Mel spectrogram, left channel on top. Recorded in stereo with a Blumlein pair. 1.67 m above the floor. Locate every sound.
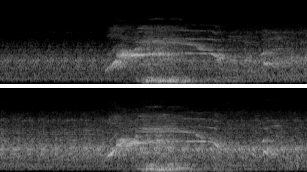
1.1 s a scream: 25° right, 1.3 m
